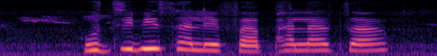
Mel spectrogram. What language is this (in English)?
Southern Sotho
